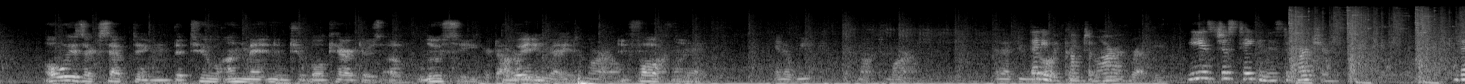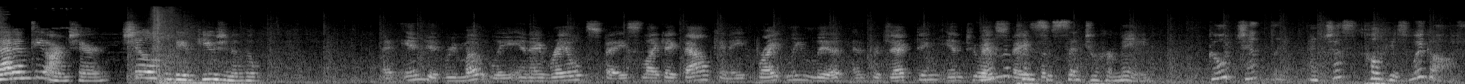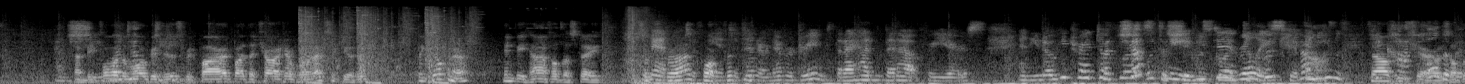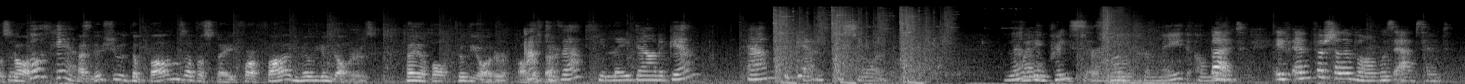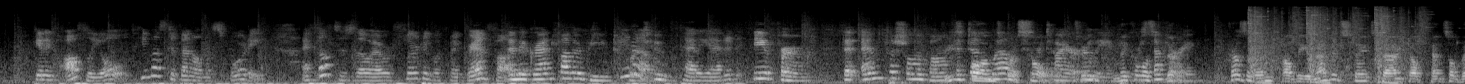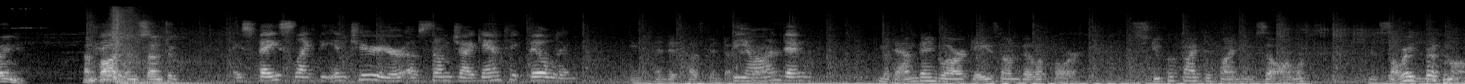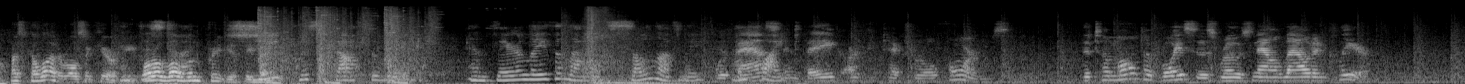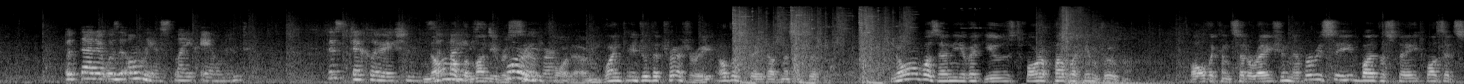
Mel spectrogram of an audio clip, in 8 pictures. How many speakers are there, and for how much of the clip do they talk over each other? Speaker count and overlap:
seven, about 24%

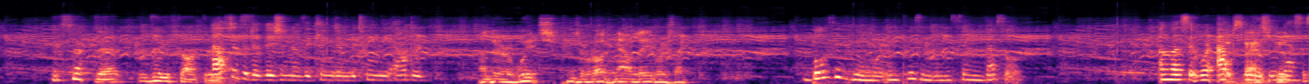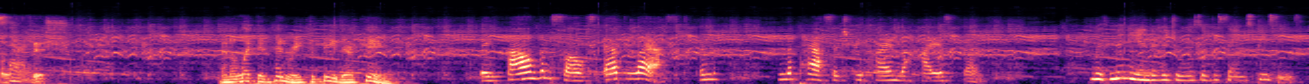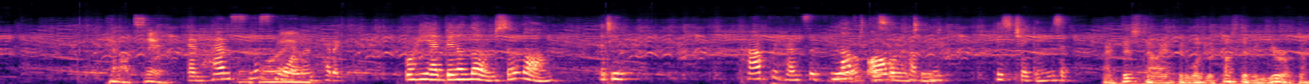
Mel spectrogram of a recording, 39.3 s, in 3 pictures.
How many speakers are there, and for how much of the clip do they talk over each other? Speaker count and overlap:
eight, about 11%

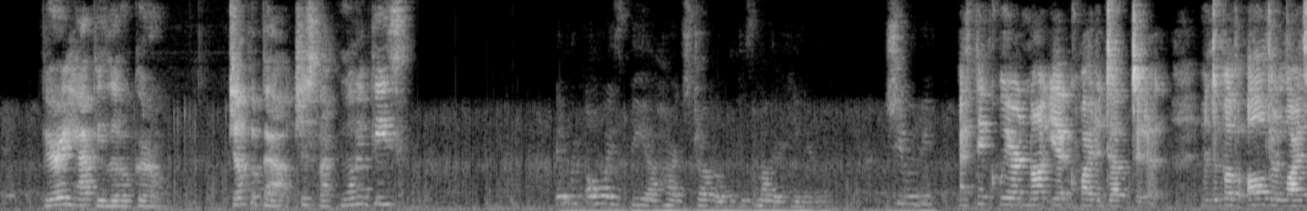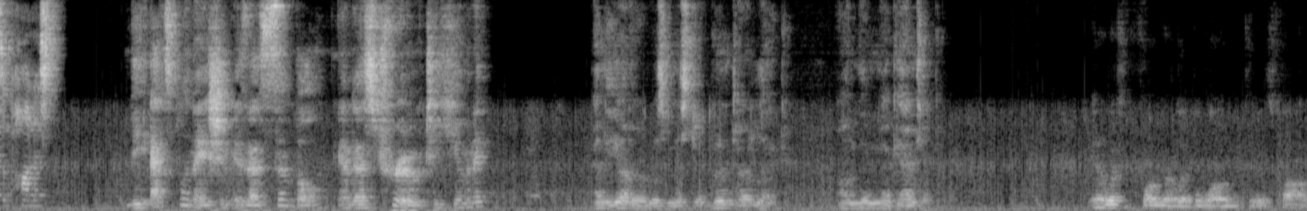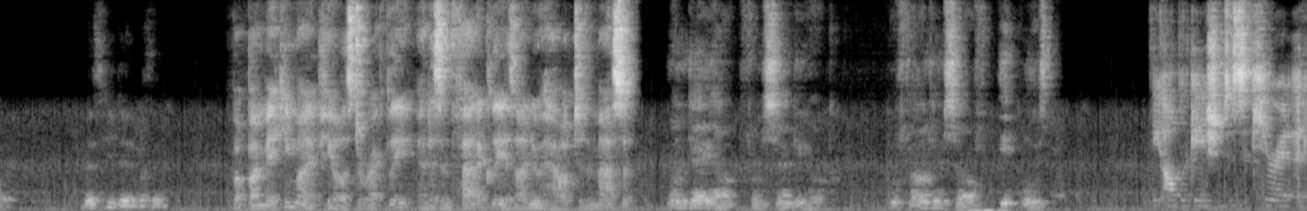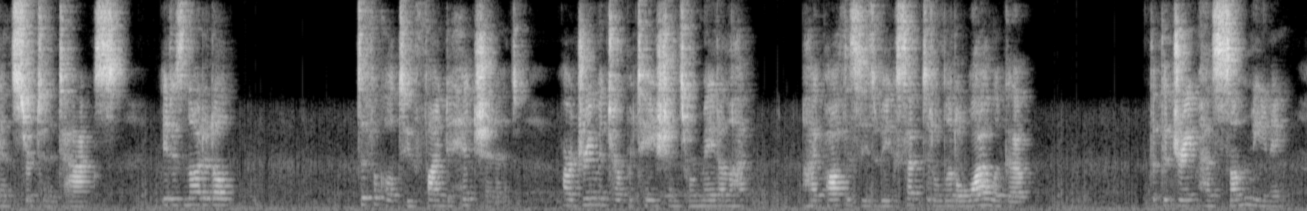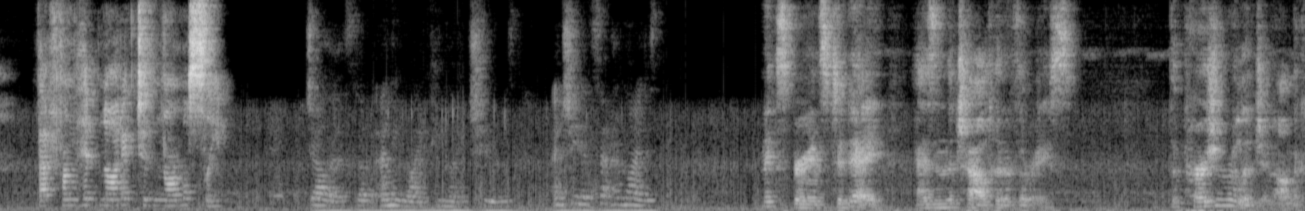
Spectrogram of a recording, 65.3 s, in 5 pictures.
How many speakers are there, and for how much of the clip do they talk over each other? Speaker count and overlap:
seven, no overlap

